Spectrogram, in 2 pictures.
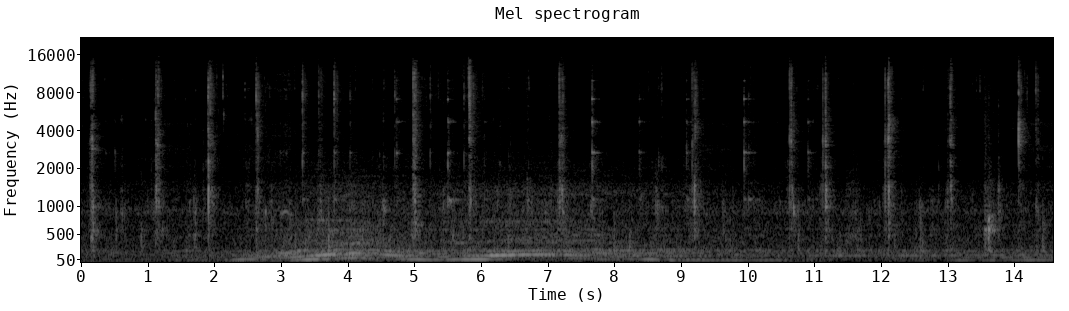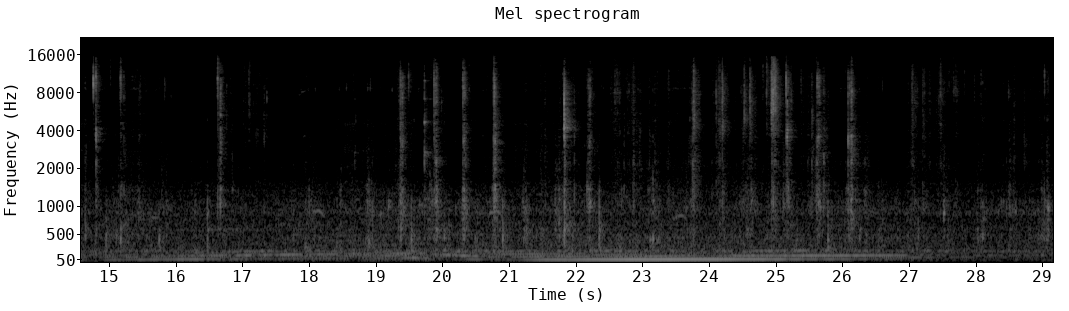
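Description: Quiet chewing of rice and sardines, with many small sharp clicks scattered throughout and two longer stretches of a low hum.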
